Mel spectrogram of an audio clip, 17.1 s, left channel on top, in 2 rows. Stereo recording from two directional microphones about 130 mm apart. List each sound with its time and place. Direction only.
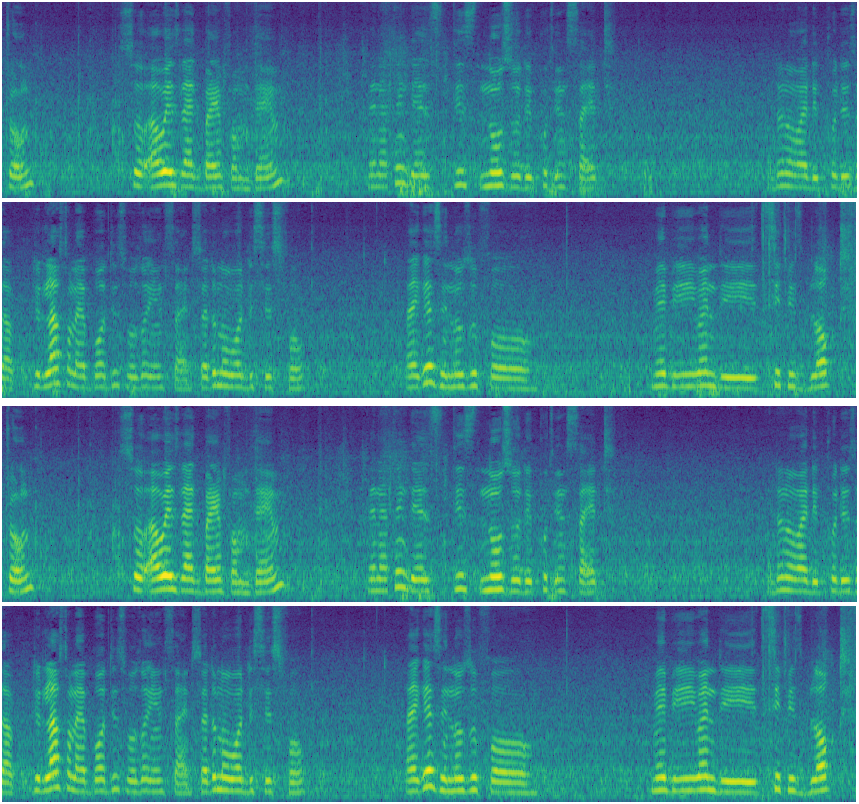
0.0 s speech: 15° right (ahead or behind)
1.3 s a man's voice: 15° right (ahead or behind)
3.7 s speech: 35° right (ahead or behind)
4.5 s a man's voice: 15° right (ahead or behind)
7.8 s a man's voice: 20° right (ahead or behind)
12.5 s a man's voice: 10° right (ahead or behind)
15.0 s a man's voice: 10° right (ahead or behind)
